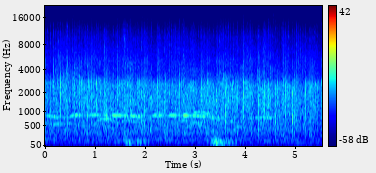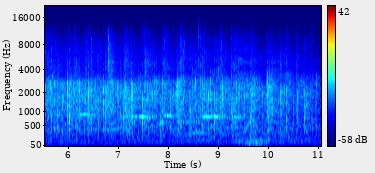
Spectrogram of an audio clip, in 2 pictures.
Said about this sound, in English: Come on, clap your hands with me right now.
